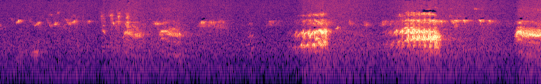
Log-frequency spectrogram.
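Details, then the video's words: Yellow-headed amazon giving harsh squawking calls, loud broadband bursts near the middle and end of the recording, with quieter chattering notes between them. "Yellow Headed Parrot Sound Bird Call"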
